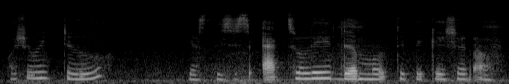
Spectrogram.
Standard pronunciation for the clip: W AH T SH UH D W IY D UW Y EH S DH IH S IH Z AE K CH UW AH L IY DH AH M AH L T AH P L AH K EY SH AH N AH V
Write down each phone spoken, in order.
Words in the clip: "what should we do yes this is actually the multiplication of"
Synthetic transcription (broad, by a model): W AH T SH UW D W IY D UW Y EH S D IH S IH S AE K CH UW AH L IY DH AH M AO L T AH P L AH K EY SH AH N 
